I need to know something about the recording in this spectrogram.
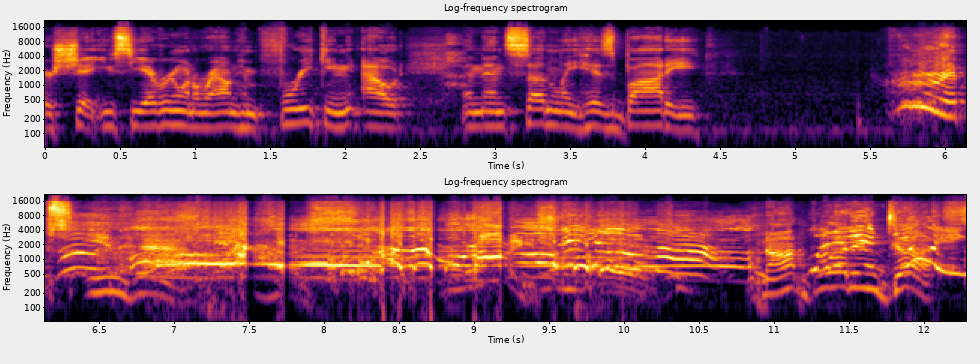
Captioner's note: shouting over each other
